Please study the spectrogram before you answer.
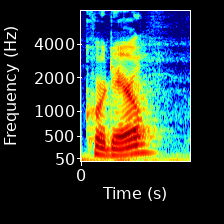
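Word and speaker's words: Cordarrelle: Yeah, Cordell Patterson looked rough, and that's their guy. – How do you say his name? – Cordero. – Okay. You say it so fast, it sounds like Cordarl?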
